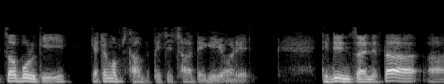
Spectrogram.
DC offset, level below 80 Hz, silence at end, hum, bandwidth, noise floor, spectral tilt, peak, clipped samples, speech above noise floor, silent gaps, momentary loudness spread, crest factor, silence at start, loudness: under 0.1%; -58 dBFS; 0 s; none; 6 kHz; -46 dBFS; -9 dB/octave; -2 dBFS; under 0.1%; 27 dB; none; 16 LU; 16 dB; 0.05 s; -19 LUFS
